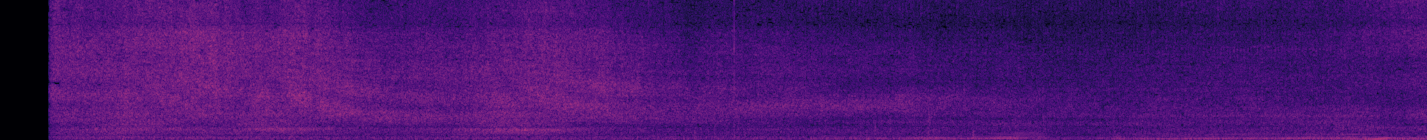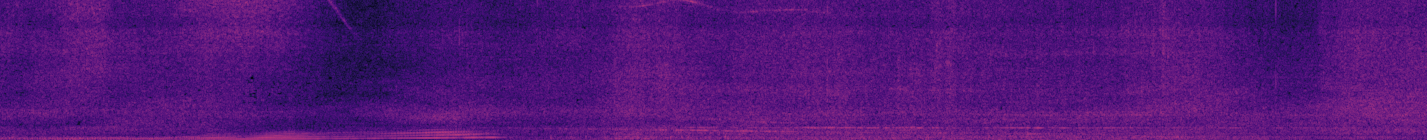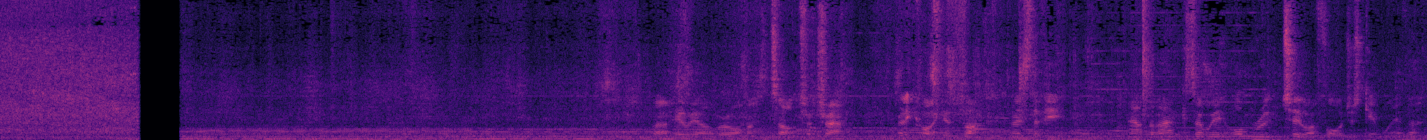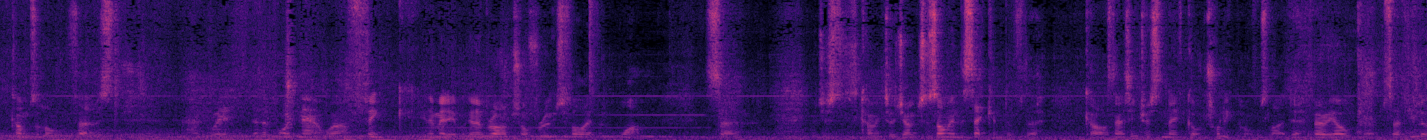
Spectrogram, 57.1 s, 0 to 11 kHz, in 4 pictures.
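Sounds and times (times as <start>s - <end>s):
rumble of cars and trams: 0.5s - 57.0s
vehicle whines rising in pitch: 0.6s - 52.4s
thin high whine: 30.4s - 41.6s, 44.1s - 52.5s.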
